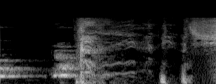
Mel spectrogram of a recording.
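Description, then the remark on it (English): A dog at home that is chewing the lights on a fake tree barks in a few short, sharp bursts, with a longer bark followed by two quick ones, fairly loud, no talking over it. “The dog is eating my wife's Martha Stewart tree.”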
